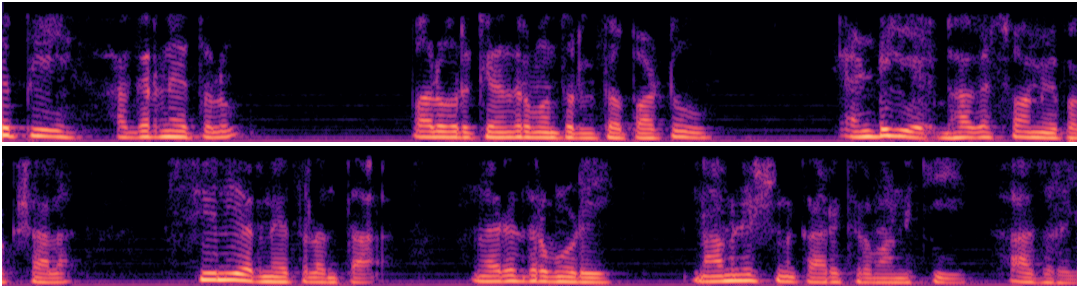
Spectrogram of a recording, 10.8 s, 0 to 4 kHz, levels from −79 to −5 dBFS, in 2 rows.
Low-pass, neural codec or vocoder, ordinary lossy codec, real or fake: 3.6 kHz; codec, 44.1 kHz, 7.8 kbps, DAC; none; fake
